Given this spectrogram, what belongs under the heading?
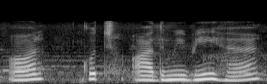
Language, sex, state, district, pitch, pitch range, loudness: Hindi, female, Uttar Pradesh, Saharanpur, 220 Hz, 205-245 Hz, -14 LUFS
